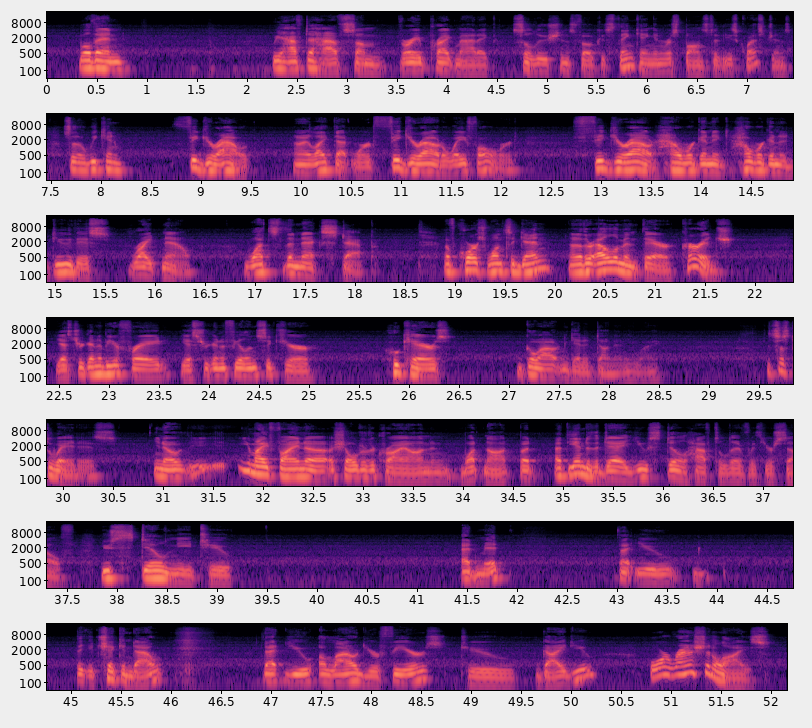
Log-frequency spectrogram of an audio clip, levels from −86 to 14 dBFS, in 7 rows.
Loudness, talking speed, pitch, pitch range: -20 LUFS, 155 wpm, 120 Hz, 100-135 Hz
